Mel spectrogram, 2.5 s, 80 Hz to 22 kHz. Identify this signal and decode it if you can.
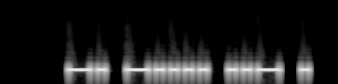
Morse code, heard as a keyed tone, about 23 wpm, 700 Hz. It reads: N6UE
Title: USA Call Signs - 4 Characters - 8x Character Spacing - 22wpm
